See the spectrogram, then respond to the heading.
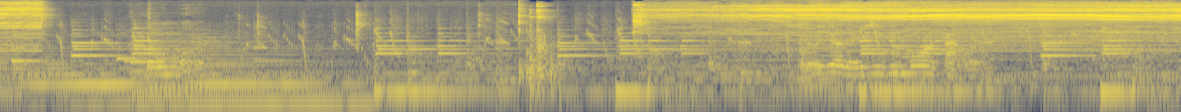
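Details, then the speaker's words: Modified Andis Outliner trimmer after adjusting the armature and tension fork, blade tightened down to seat properly: steady, strong electric hum with an even buzz, no rattle or faltering; runs really powerful, healthy. "Yeah, that's really powerful."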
